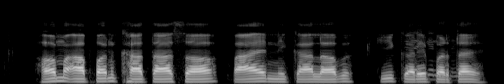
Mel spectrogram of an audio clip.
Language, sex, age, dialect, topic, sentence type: Maithili, male, 18-24, Eastern / Thethi, banking, question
